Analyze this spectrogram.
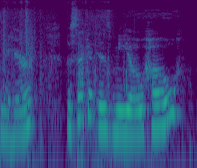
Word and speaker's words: Myoho: So first syllable is Nam. The second, don't run away from me here. The second is Myoho. Myoho, making sure you can see.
